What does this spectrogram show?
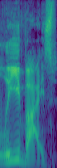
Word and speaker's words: Levis: everybody thinks that will Levis by the way a lot of people that know this about will Levis it's actually will Levis he's a big jeans guy big jeans guy loves jeans so a lot of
